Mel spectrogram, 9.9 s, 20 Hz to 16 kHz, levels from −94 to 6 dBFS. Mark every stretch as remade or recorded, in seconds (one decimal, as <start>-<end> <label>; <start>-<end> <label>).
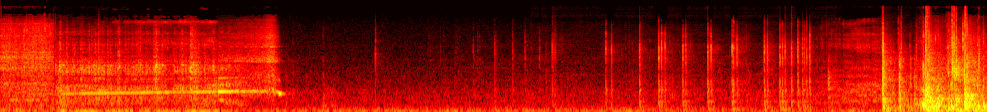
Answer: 0.0-5.3 recorded; 5.3-9.1 remade; 9.1-9.9 recorded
